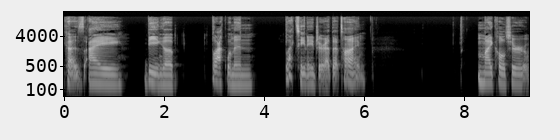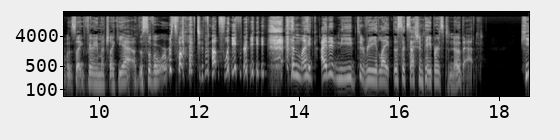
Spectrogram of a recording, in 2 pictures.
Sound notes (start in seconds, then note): 11.7 laughs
